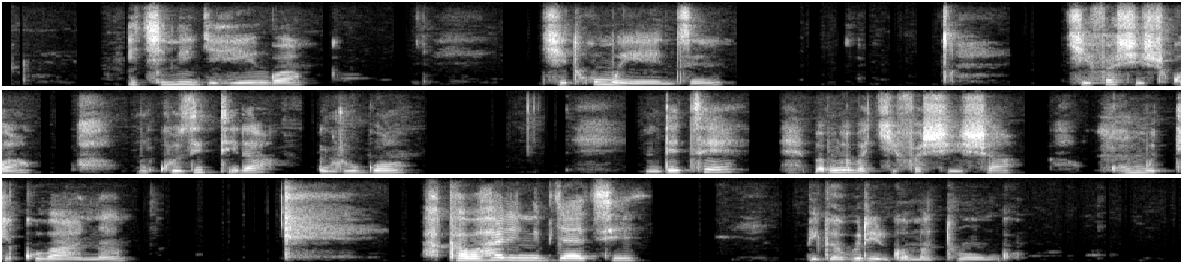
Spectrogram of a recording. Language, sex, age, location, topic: Kinyarwanda, female, 18-24, Nyagatare, agriculture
